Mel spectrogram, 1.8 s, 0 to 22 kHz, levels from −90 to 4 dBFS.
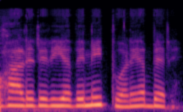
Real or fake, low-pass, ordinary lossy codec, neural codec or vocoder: real; 14.4 kHz; Opus, 16 kbps; none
